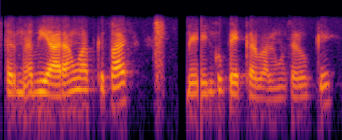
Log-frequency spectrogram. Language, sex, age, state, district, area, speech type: Hindi, male, 18-30, Rajasthan, Bharatpur, rural, conversation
